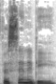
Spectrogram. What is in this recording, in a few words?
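"Vicinity", English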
